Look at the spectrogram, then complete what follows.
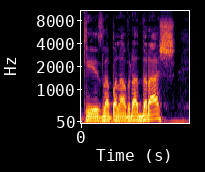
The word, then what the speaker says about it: drash: pronunciando remex seguidamente tenemos el drash como lo estoy pronunciando d r a sh h drash y finalmente el sot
